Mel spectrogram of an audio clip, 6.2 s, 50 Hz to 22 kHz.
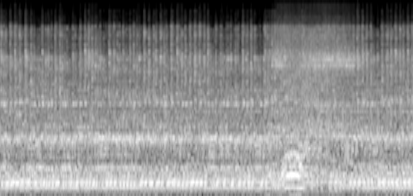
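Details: Echo PE-225 two-stroke edger with a non-adjustable carb; it would only run on choke with little power. After richening the carb, it runs a steady high buzz with slight four-stroking breakup: a healthy, slightly rich tune.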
